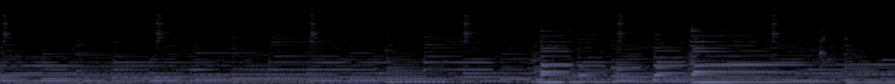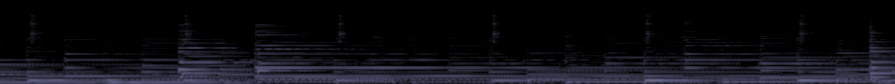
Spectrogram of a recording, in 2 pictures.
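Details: Plucked acoustic guitar music with strummed chords and a steady bass line, with no animal sounds.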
